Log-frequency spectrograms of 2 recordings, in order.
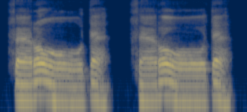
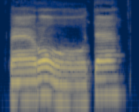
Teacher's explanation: faro ini rokhawah. Jadi bunyinya suaranya masih ada.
